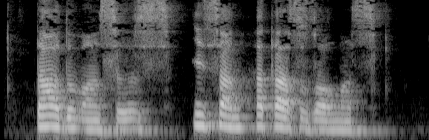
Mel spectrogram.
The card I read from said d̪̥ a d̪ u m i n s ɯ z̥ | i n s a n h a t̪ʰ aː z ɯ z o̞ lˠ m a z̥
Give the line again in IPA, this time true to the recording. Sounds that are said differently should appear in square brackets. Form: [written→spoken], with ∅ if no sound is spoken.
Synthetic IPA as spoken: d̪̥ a d̪ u m [i→a] n s ɯ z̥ | i n s a n h a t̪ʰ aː [z→s] ɯ z o̞ lˠ m a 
